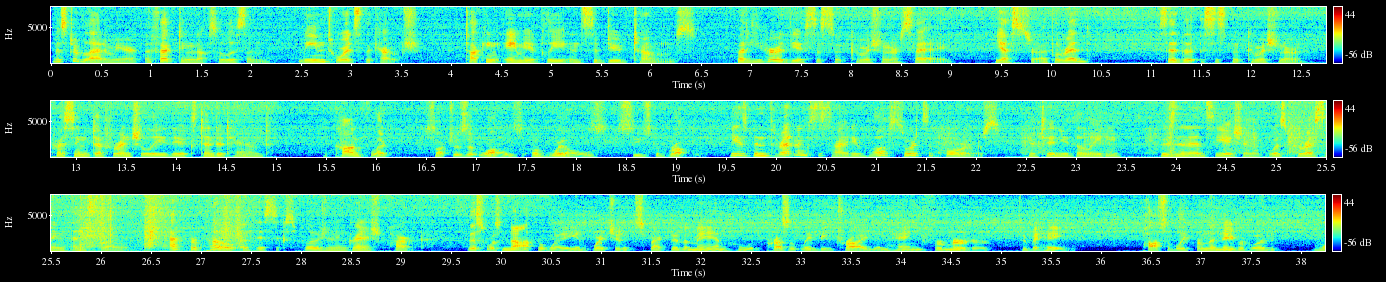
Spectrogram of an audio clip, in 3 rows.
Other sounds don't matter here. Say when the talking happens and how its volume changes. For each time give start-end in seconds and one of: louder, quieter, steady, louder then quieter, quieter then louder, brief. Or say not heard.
0.0-35.8 steady
36.4-38.2 brief.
